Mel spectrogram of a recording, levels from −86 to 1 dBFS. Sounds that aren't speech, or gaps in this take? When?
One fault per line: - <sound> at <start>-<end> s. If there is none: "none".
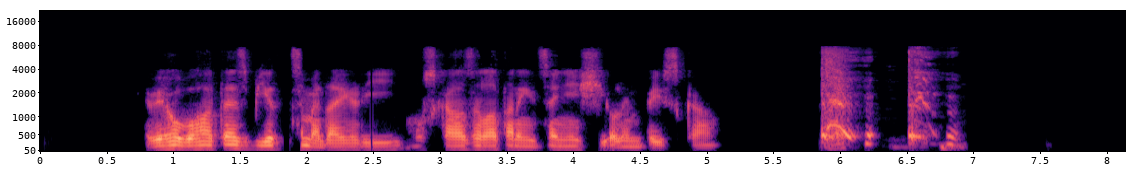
- cough at 5.9-7.0 s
